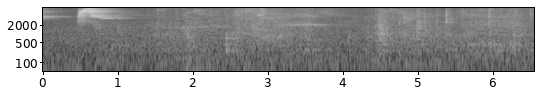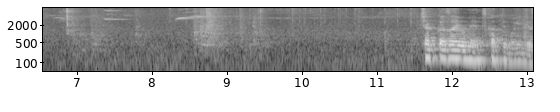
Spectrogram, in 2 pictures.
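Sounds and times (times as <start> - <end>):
dry twigs clicking: 4.4 - 13.0
high bird chirps: 6.6 - 11.5.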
